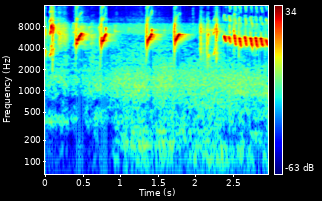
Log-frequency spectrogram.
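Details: Lively sunbird in full song, used as a master recording to train other birds: sharp, very high chirps spaced about half a second apart, ending in a fast, even run of bright repeated notes.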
